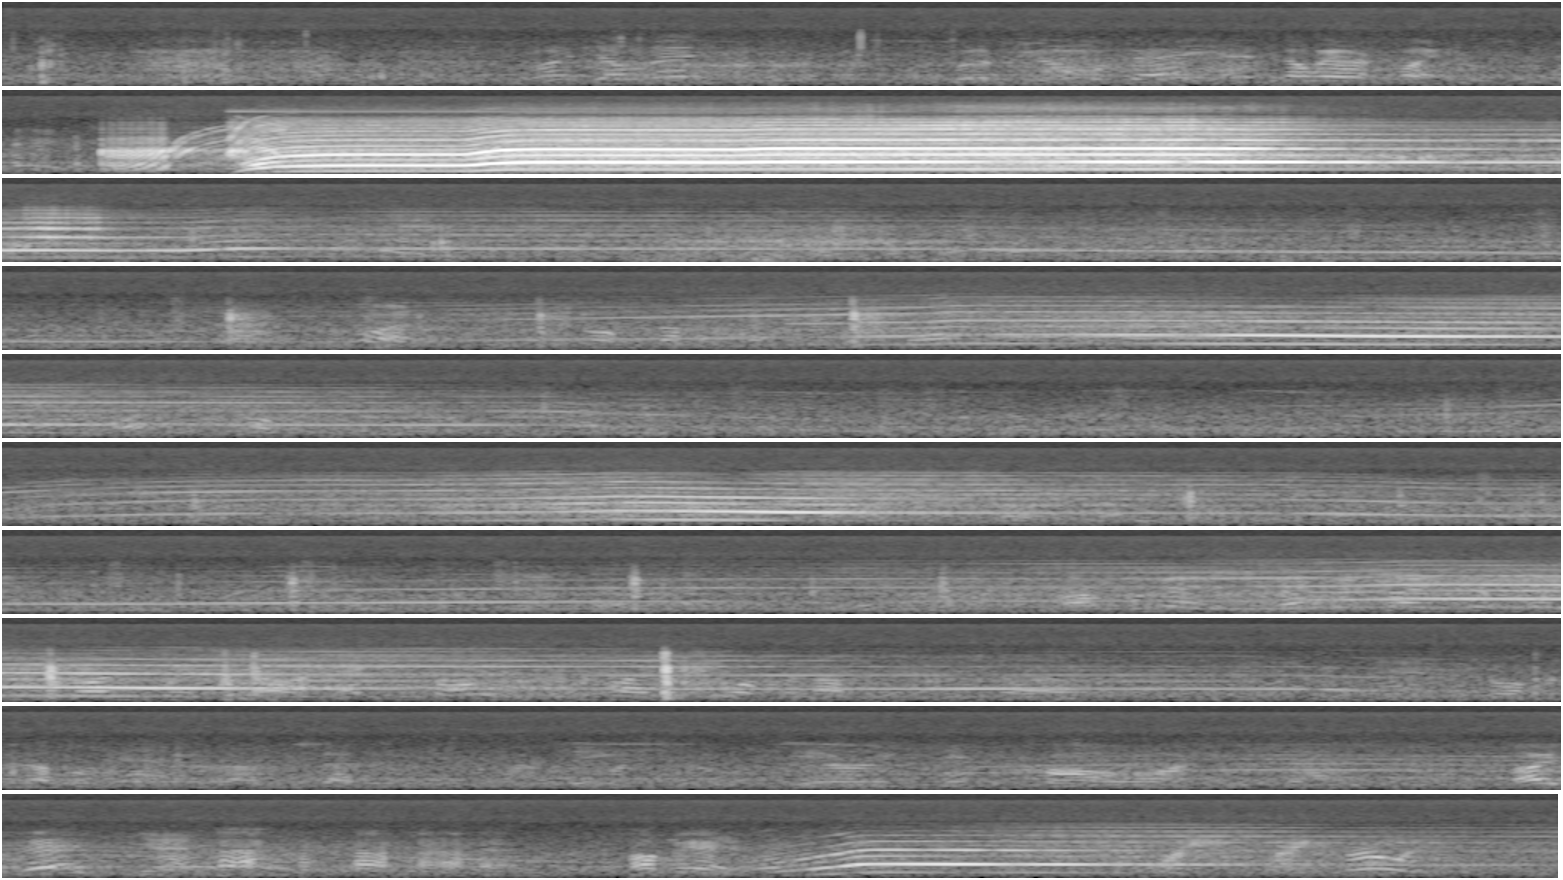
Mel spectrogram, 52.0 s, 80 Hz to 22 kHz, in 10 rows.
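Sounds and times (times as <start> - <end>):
electric motor whine: 5.6 - 23.2, 25.6 - 40.8.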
